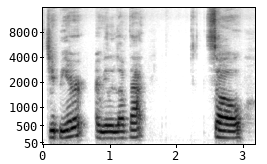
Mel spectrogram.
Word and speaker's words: Gilbert: would be hre and I I will say Gilbert but in French it's jier I really love that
